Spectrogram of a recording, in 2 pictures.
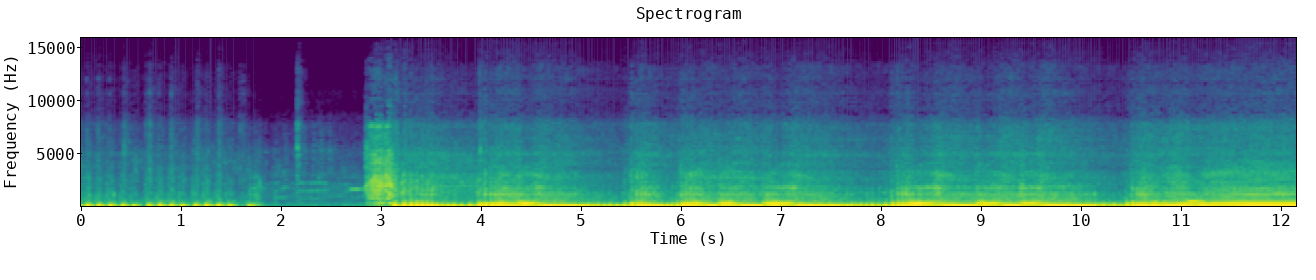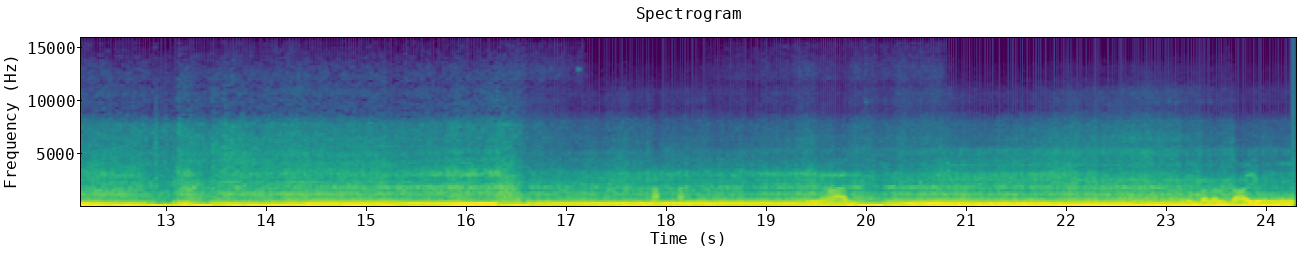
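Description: A motorcycle engine sputters, catches and starts, then runs loudly and steadily nearby, revving now and then, with a voice and roosters faint underneath.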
